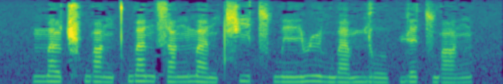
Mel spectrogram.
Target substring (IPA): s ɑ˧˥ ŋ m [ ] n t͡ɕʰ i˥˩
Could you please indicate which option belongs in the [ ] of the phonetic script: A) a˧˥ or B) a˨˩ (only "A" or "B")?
B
